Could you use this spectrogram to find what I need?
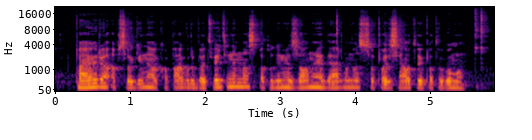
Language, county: Lithuanian, Klaipėda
